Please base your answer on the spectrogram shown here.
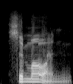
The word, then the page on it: Samoan: American English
